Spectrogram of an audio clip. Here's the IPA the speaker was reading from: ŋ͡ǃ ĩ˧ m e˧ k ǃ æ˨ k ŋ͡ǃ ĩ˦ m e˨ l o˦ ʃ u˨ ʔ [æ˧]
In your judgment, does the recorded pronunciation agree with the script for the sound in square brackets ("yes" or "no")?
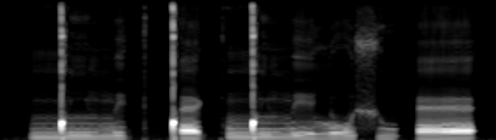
no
